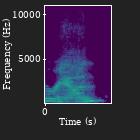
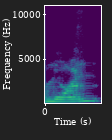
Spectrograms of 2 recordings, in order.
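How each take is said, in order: First: It is said unlike the word moron. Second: It is said close to the word moron. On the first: This is the changed, everyday form of the name. "my husband changed the pronunciation" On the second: This is the original Irish form of the name. "which is technically correct"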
